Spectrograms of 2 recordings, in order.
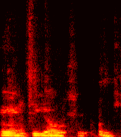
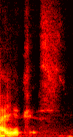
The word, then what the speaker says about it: Antiochus: Antiochus. Antiochus. Antiochus. That one you just. Antiochus is closer because it has a CH.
